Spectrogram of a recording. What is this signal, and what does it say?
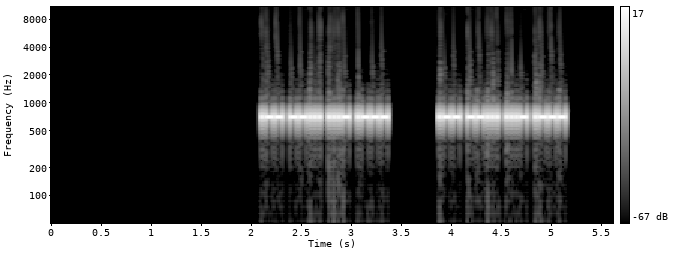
Morse code, heard as a keyed tone, about 52 wpm, 700 Hz. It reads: W7VJ W7VJ
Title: USA Call Signs - 4 Characters - Repeated 2x - 50wpm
